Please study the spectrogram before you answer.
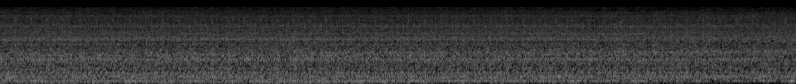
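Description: Steady idle with a busy, uneven rattle riding over the engine note; something is loose or rattling, cause not yet pinned down.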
